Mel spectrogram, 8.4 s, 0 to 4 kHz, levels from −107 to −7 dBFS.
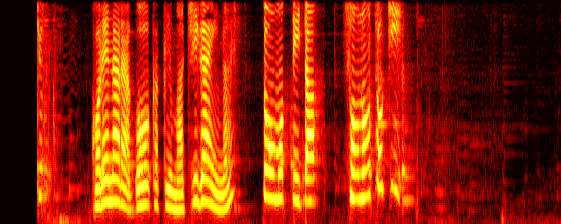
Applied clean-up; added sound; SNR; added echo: neural mask model DeepFilterNet 3.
